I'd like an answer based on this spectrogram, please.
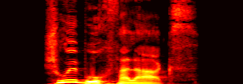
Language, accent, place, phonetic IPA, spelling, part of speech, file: German, Germany, Berlin, [ˈʃuːlbuːxfɛɐ̯ˌlaːks], Schulbuchverlags, noun, De-Schulbuchverlags.ogg
- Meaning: genitive singular of Schulbuchverlag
